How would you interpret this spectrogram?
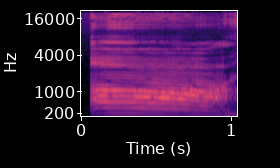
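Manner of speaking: long, low "aw"; short O sound. Shown as a demonstration. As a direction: hold "aw" as an isolated vowel. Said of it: "I'll say the sound".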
